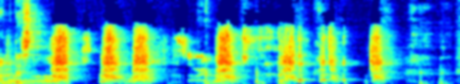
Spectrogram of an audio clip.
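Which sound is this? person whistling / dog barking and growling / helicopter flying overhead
dog barking and growling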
